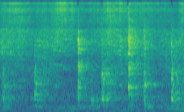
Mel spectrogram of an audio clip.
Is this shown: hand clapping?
no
